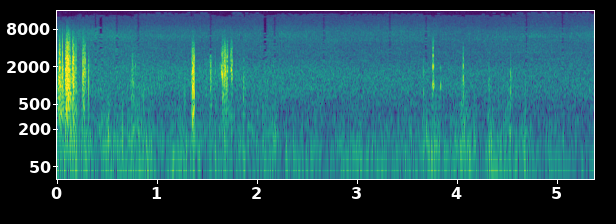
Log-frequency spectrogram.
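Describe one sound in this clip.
Wind rumbles and buffets against the microphone.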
